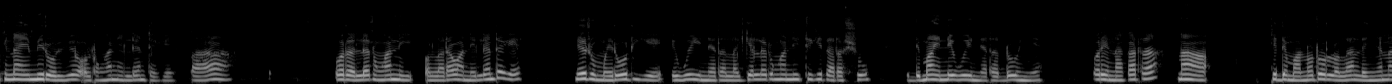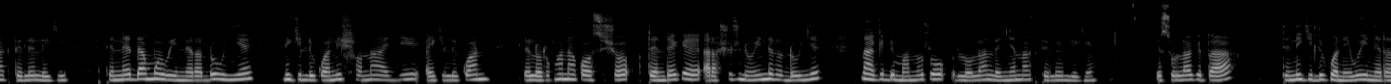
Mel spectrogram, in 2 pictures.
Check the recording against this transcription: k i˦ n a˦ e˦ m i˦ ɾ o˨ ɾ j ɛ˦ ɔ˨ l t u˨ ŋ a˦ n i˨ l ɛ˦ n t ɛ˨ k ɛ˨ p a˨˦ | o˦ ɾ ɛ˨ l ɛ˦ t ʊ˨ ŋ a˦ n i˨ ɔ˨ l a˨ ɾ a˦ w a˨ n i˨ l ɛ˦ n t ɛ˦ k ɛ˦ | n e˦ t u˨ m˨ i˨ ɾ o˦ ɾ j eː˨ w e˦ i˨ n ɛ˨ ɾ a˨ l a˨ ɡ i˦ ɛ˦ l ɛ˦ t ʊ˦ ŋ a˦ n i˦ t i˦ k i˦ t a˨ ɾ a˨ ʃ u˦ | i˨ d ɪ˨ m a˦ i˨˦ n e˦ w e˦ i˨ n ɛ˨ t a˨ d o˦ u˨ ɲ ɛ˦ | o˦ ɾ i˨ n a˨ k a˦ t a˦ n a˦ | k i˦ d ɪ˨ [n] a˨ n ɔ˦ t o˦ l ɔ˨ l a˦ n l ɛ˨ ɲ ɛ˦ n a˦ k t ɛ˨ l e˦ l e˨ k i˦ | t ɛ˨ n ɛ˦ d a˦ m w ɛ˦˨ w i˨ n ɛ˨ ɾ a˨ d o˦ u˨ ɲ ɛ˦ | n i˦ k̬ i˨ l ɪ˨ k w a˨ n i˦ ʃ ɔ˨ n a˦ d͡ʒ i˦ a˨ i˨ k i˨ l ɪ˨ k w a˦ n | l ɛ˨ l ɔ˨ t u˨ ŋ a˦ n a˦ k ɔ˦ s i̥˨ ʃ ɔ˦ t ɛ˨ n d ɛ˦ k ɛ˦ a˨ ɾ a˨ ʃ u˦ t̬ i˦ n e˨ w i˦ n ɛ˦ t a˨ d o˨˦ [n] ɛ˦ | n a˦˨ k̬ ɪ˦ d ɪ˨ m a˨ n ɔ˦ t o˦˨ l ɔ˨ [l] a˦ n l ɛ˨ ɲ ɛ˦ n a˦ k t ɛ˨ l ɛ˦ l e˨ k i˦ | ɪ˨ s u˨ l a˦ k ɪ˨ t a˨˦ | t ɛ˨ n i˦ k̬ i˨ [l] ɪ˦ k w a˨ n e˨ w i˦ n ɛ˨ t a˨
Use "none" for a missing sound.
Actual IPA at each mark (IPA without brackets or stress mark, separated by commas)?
m, ɲ, l, l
